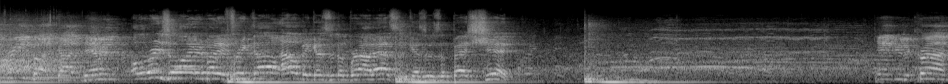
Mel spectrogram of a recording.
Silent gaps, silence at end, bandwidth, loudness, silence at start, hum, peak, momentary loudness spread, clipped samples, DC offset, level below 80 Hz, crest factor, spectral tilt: none; 0 s; 15 kHz; -19 LUFS; 0 s; none; -4 dBFS; 13 LU; under 0.1%; under 0.1%; -60 dBFS; 16 dB; -3.5 dB/octave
